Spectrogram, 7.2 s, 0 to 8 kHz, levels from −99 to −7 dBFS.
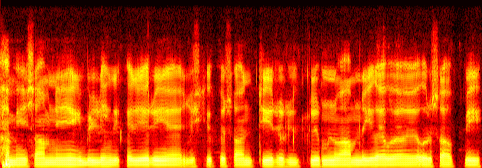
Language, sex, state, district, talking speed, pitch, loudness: Hindi, male, Rajasthan, Bikaner, 160 wpm, 95 Hz, -19 LUFS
